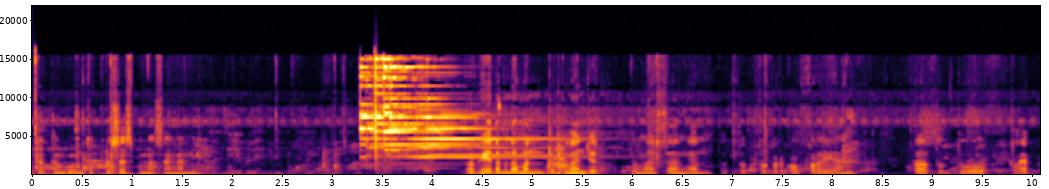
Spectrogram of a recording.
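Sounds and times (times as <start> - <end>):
bell-like metallic ring: 3.3 - 6.0.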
